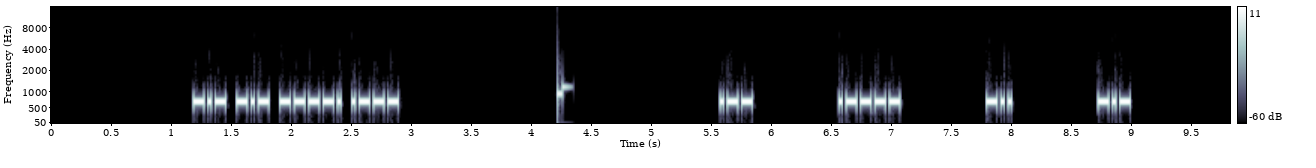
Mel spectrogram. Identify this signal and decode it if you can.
Morse code, heard as a keyed tone, about 39 wpm, spaced as for 17 wpm, 690 Hz. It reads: KK9J W1DK
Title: USA Call Signs - 4 Characters - 8x Character Spacing - 40wpm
